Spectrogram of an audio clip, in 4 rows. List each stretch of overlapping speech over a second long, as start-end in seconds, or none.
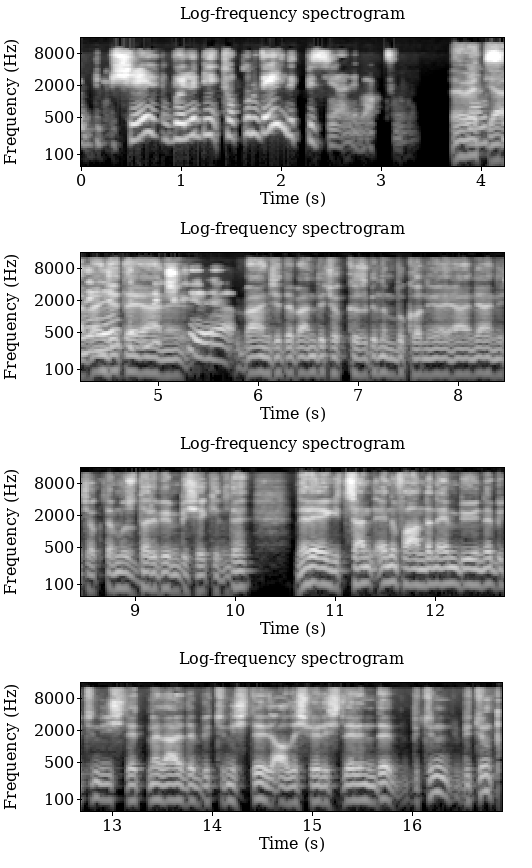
3.9-5.3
